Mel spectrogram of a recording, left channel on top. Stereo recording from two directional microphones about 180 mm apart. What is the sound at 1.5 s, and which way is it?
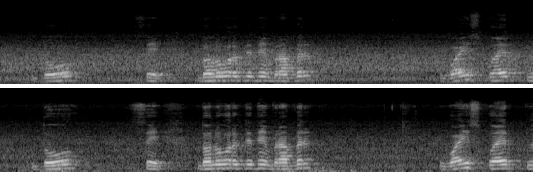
Speech, 70° right (ahead or behind).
